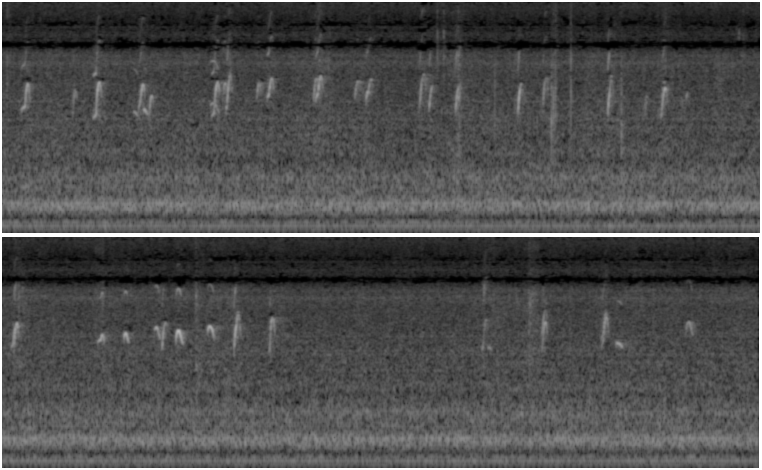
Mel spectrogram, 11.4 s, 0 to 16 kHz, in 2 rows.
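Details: Fourteen Lavender Orpington chicks, all under 24 hours old and some under four hours, resting under warmth; a steady stream of short, high, downslurred peeps from several birds overlapping over eleven seconds, with a low steady hum beneath.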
